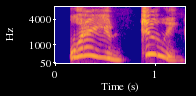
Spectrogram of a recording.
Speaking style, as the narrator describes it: she cried

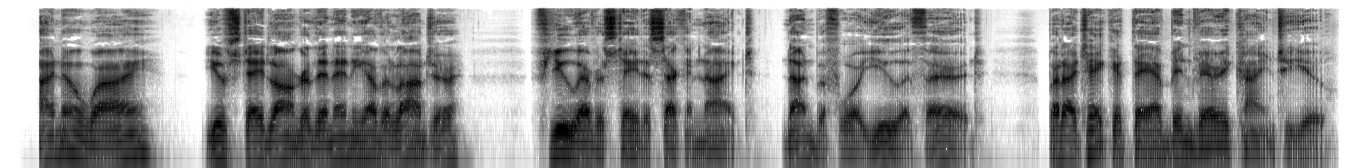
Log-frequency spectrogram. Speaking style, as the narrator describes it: She said dryly

